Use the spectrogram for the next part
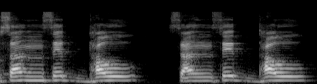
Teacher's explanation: अनुस्वार का न में उच्चारण ले आएंगे तो हो जाएगा संसिद्ध और जो द है उस पर हमको आघात देना है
